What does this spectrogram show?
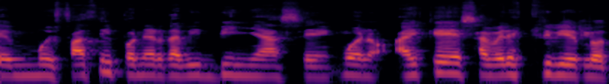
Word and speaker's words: Vinyes: Mi apellido en catalán es Viñas, igual que en castellano con ñ a s. Lo que pasa es que Viñas en catalán se escribe con NYS, ¿no?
